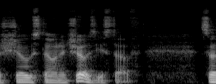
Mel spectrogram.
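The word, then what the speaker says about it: shewstone: look through a stone called a shoe stone which is sort of how they pronounce the show stone it shows you stuff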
